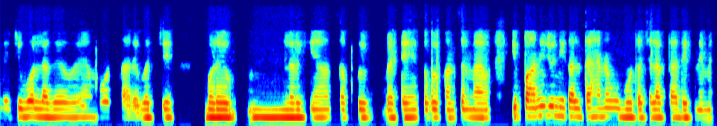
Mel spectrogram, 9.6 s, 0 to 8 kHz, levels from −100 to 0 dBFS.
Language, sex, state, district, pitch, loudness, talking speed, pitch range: Hindi, male, Bihar, Jahanabad, 140 Hz, -23 LUFS, 195 wpm, 140-150 Hz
